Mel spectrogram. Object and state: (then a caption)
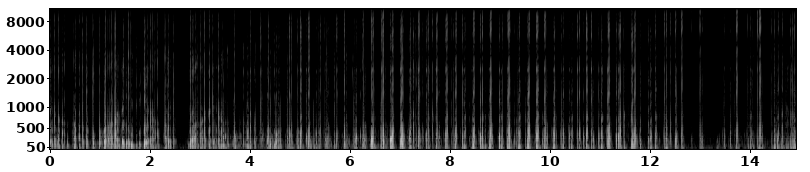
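Cardboard trading card. A metal spiked pinwheel is rolled across a small, thin cardboard basketball trading card held in the hand. It makes a rapid, uneven stream of dry ticks and crackles with a low, papery body, with brief pauses near 2.6 and 12.8 seconds.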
